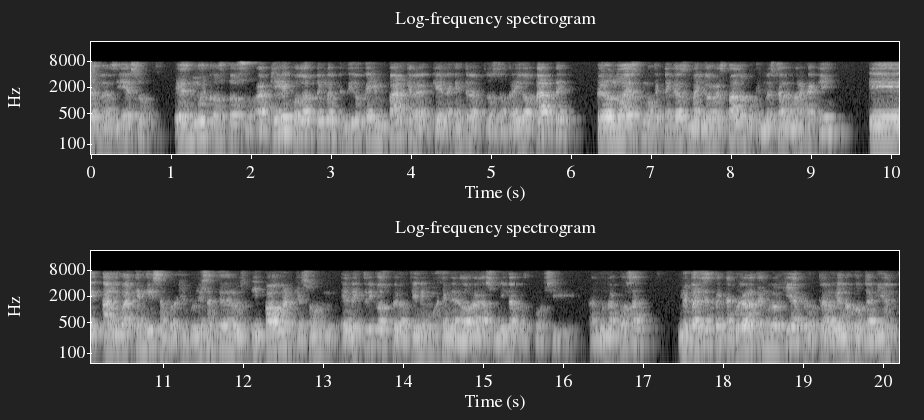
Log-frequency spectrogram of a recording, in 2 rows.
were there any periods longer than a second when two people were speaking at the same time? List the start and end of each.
none

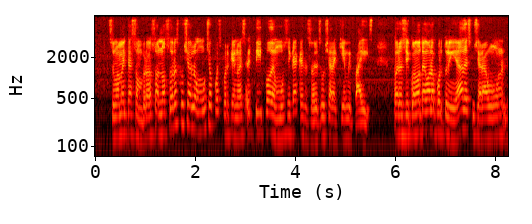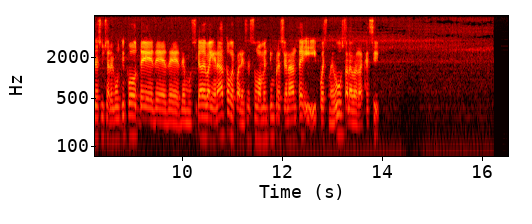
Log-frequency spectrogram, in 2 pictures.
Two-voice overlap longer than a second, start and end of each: none

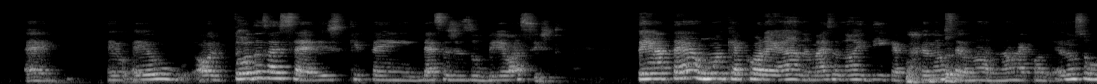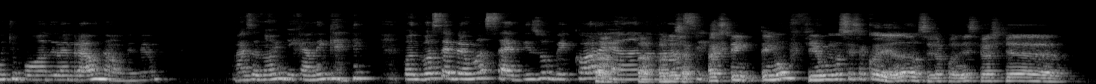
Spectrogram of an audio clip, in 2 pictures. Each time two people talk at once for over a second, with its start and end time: 16.9-18.1

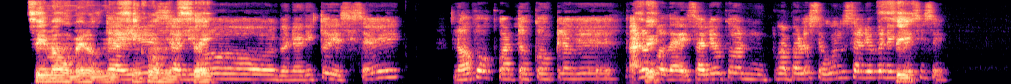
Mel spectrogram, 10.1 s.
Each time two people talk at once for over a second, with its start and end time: 0.9-2.1

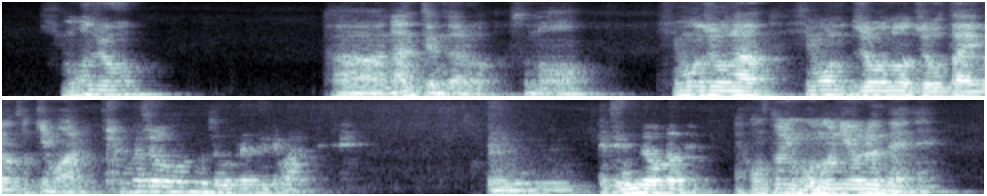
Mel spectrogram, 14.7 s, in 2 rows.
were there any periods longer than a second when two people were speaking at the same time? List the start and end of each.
none

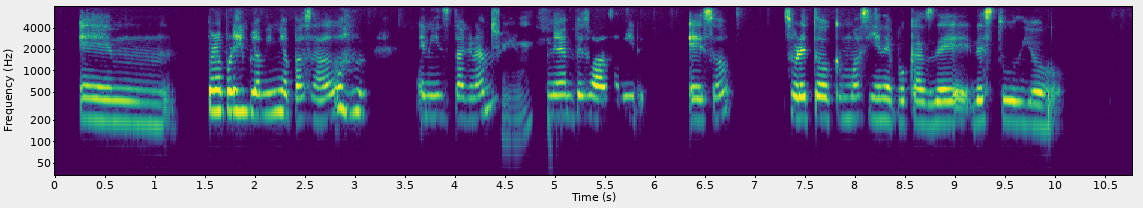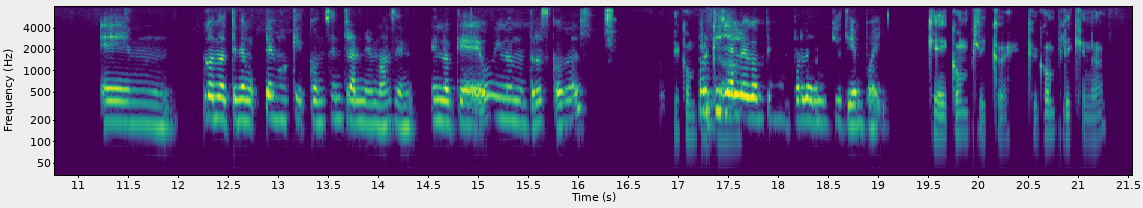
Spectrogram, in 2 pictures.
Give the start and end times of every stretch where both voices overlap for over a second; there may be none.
none

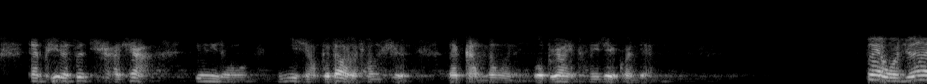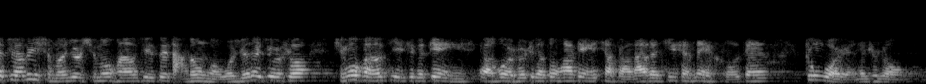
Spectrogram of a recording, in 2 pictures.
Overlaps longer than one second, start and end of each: none

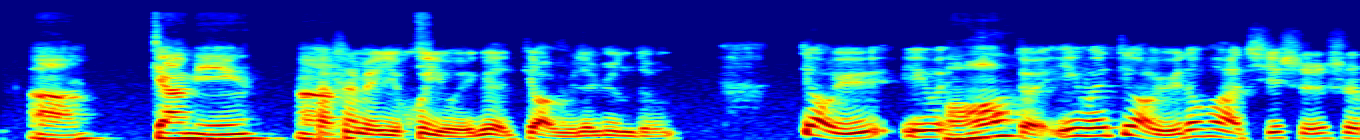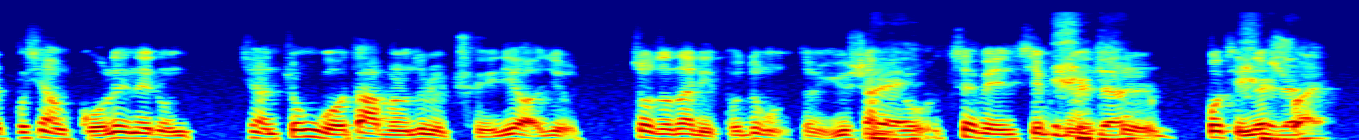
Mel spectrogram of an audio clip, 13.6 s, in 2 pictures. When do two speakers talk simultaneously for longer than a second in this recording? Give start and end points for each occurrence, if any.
none

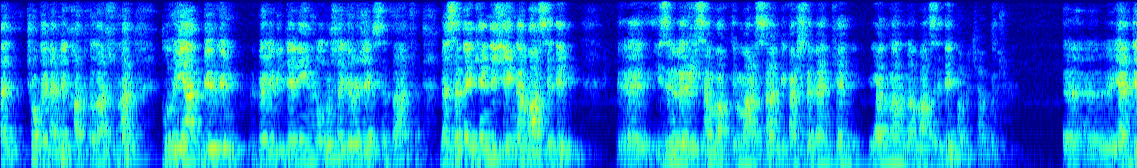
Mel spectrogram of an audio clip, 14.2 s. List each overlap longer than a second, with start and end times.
none

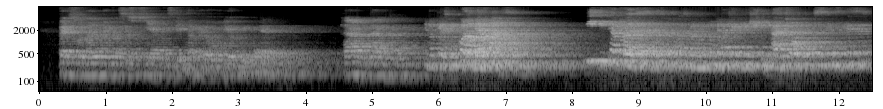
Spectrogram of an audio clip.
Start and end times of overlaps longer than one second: none

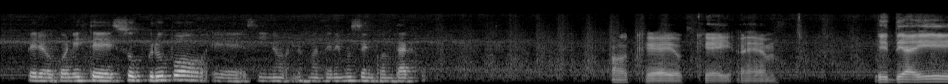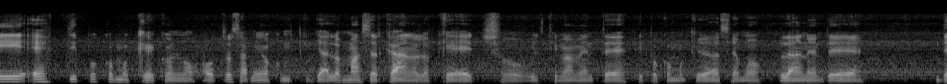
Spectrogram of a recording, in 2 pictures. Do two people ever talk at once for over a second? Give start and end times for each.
none

